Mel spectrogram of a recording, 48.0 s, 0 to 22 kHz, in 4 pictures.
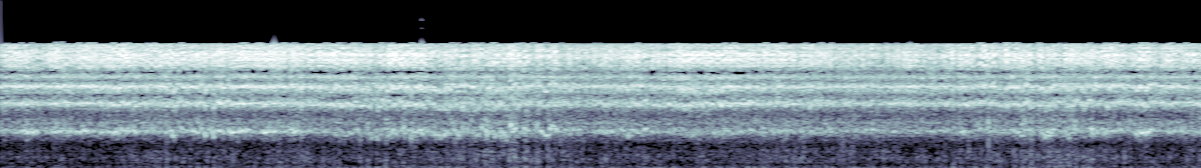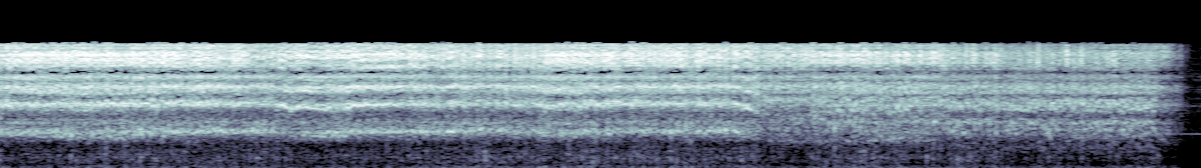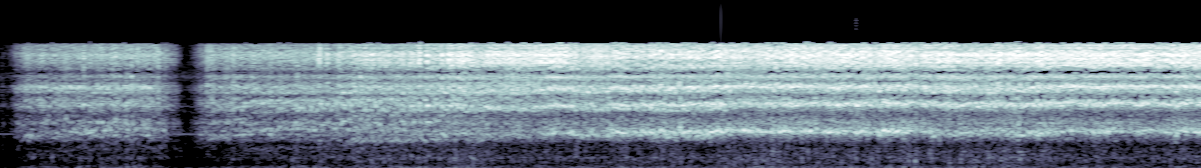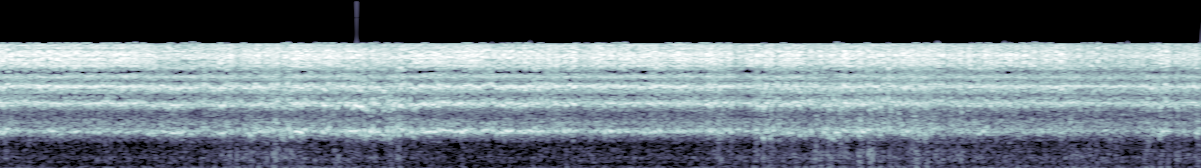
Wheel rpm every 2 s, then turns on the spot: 240, 230, 220, 230, 230, 230, 220, 230, 230, 220, 160, 100, 80, 90, 180, 220, 230, 230, 230, 230, 230, 230, 230, 230.
none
